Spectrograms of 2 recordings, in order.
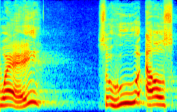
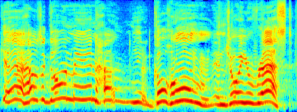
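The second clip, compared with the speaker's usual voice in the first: casual, breezy, higher mock-friendly voice; playing it cool; 7 semitones higher than usual. David acting casual to Uriah, breezy and higher. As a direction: fake buddy small talk, pitched up. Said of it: "David kinda plays it up".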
